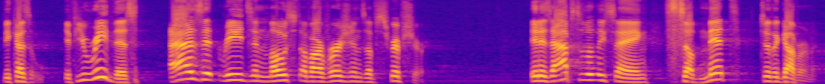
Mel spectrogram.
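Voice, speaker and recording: A man's voice: fairly high pitch, pushed and bright, clean tone, in a large hall. A middle-aged man preaching a sermon in a conversational way, posing questions to his listeners.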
